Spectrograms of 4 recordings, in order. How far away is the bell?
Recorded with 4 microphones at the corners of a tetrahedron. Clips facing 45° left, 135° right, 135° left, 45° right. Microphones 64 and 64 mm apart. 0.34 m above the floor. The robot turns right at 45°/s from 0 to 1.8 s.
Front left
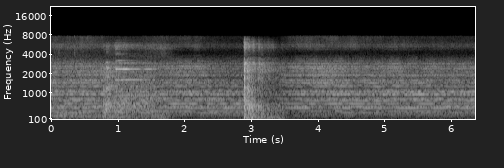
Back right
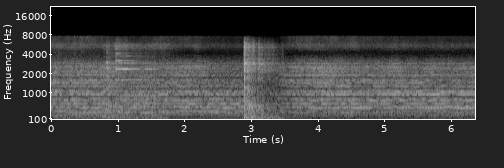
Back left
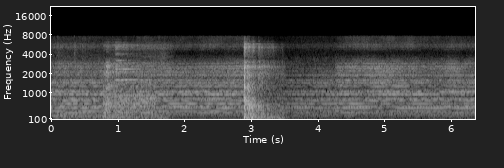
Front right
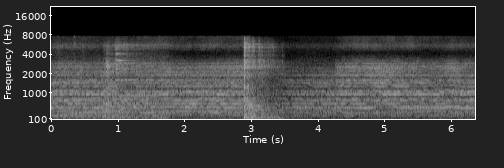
About 1.7 m.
